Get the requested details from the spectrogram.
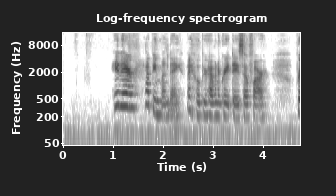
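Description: A middle-aged woman speaks warmly and calmly into a nearby microphone.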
